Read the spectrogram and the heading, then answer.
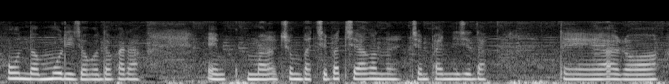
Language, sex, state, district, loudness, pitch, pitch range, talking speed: Chakma, female, Tripura, Dhalai, -13 LUFS, 240 Hz, 235-245 Hz, 115 wpm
